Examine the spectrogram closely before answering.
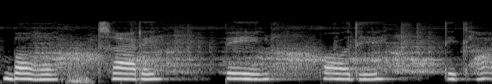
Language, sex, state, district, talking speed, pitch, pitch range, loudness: Hindi, female, Bihar, Kaimur, 60 wpm, 255 Hz, 245-300 Hz, -17 LUFS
